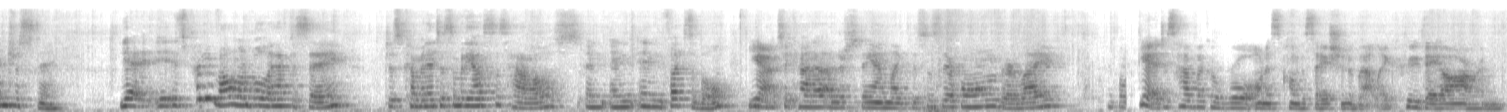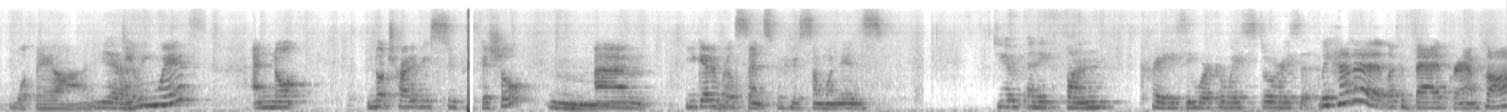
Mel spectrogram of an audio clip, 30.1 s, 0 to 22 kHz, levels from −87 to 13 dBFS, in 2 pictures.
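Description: At 19.76 s a harsh, loud rasp bursts in with hard edges, pushed off to one side, then drops to dead silence before 19.81 s. This is file tags played as audio: a text tag block, followed by its zero padding, was decoded as though it were samples.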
